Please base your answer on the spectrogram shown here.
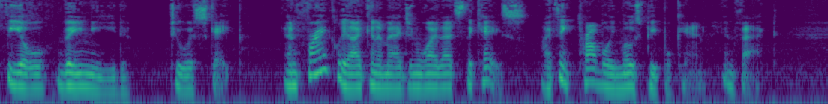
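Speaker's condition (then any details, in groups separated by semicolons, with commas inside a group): No condition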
